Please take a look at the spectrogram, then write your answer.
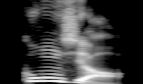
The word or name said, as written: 功效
